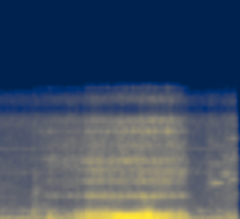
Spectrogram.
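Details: Person on a farm in Bahia snoring very loudly, measured with a decibel meter: a single loud, deep, vibrating snore that rises and fades over about a second; heavy snoring.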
